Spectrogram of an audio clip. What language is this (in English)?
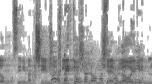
Hebrew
